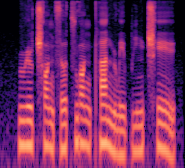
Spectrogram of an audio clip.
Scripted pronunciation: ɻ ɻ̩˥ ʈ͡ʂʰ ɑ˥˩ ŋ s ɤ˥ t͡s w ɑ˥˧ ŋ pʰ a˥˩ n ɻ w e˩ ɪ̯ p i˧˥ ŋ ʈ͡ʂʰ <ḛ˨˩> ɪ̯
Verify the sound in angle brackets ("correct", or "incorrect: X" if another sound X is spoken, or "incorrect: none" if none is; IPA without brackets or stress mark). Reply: incorrect: e˥˩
